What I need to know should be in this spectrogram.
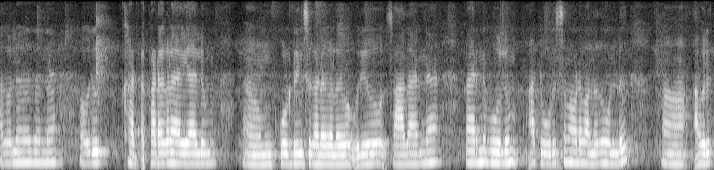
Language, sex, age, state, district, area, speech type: Malayalam, female, 45-60, Kerala, Kottayam, rural, spontaneous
